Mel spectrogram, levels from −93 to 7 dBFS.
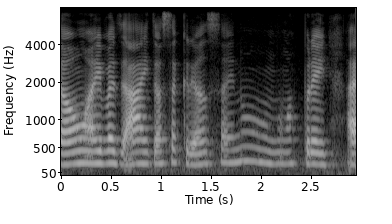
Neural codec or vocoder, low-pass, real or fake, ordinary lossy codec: none; 7.2 kHz; real; none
